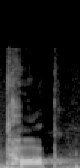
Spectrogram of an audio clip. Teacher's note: top has an aspirated uh puff of air to it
